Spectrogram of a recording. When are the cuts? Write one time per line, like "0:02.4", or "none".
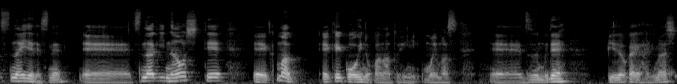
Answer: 0:02.7
0:04.8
